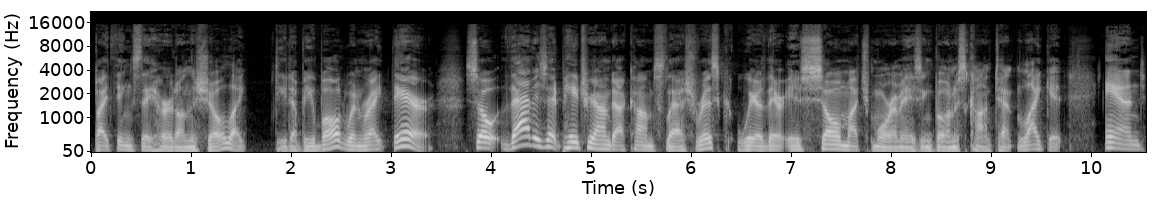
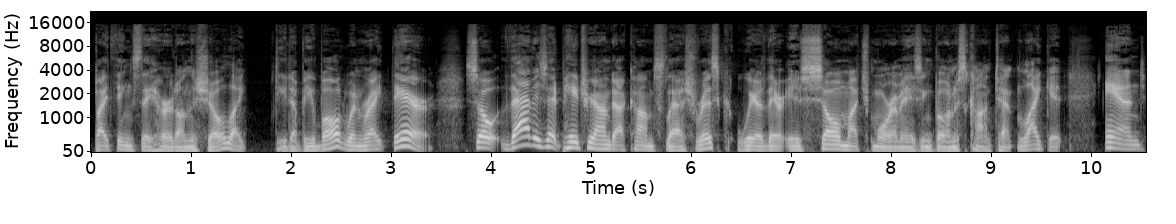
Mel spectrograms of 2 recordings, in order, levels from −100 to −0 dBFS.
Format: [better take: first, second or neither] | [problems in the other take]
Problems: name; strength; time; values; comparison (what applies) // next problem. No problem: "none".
neither | none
